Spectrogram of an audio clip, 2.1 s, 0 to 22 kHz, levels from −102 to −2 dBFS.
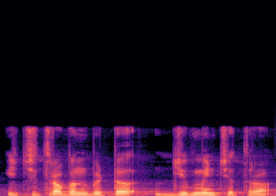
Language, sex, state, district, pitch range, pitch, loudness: Kannada, male, Karnataka, Koppal, 155-185 Hz, 175 Hz, -18 LUFS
